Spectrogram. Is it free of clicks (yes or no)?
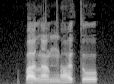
yes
